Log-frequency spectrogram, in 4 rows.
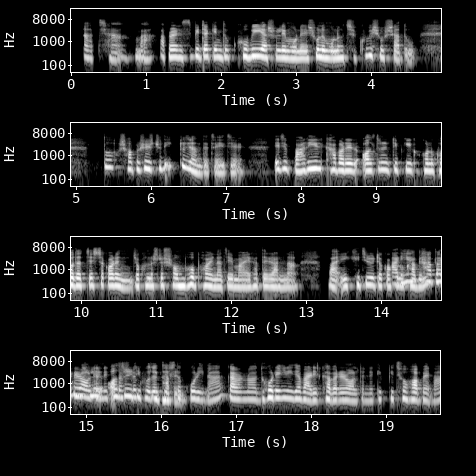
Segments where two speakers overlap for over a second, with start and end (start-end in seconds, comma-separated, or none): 14.1-16.2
